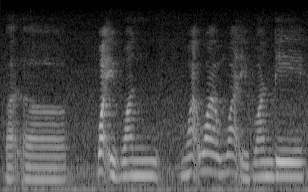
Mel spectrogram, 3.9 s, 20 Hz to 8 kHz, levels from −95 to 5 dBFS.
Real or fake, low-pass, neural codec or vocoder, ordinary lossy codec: real; 7.2 kHz; none; none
